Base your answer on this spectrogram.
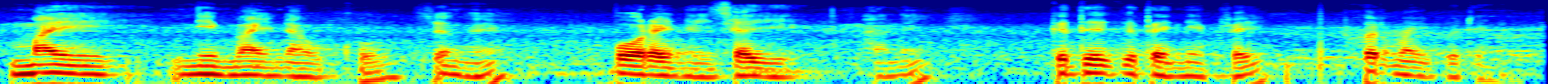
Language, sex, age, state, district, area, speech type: Bodo, male, 45-60, Assam, Chirang, rural, spontaneous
